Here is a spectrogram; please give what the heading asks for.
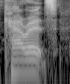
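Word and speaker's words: CARAT: exactly what it means the fandom name is Carrot not as in the vegetable carrot as in like gold carrot you know pronouncing c-a-r-a-t yeah c-a-r-a-t uh the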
